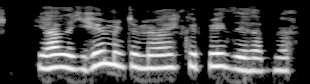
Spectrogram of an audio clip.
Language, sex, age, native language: Icelandic, male, 11, Icelandic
